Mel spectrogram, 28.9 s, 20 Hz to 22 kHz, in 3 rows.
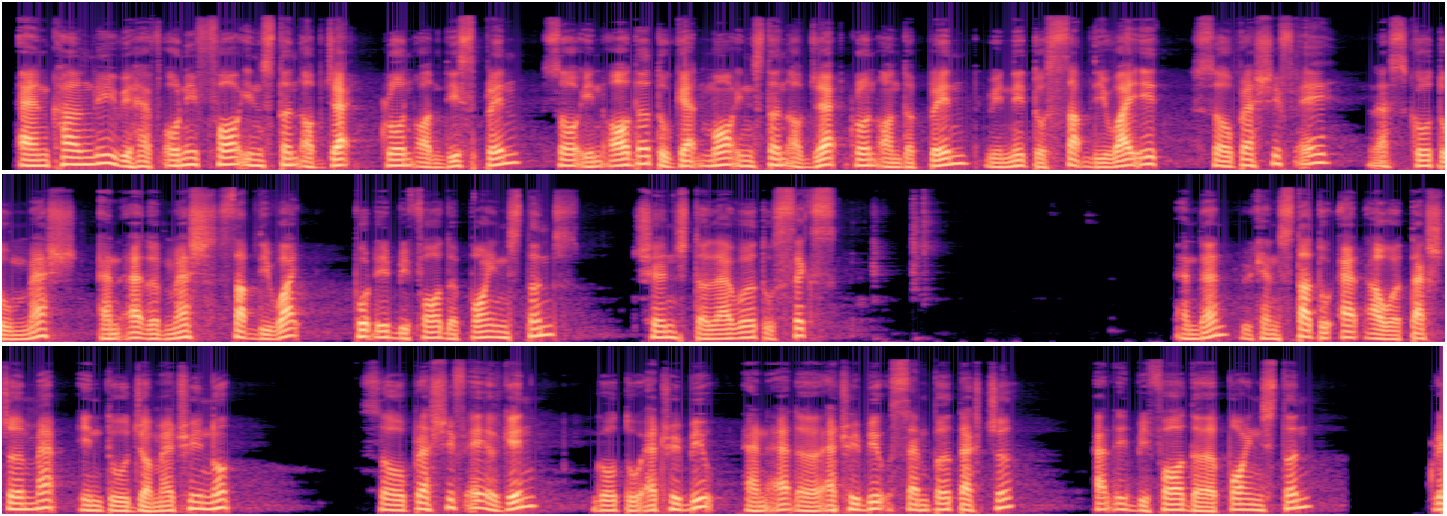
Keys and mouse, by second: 8.5 shift+a, 14.5-16.2 middle drag, 16.6-17.1 middle drag, 22.3 shift+a.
